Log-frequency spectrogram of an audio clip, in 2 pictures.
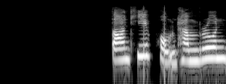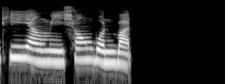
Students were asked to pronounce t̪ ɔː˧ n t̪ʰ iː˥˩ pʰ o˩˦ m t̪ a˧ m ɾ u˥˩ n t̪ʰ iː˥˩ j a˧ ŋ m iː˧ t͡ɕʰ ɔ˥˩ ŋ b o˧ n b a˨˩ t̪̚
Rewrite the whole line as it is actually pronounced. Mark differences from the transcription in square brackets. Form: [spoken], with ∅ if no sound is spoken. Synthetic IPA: t̪ ɔː˧ n t̪ʰ iː˥˩ pʰ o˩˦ m [t̪ʰ] a˧ m ɾ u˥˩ n t̪ʰ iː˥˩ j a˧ ŋ m iː˧ t͡ɕʰ ɔ˥˩ ŋ b o˧ n b a˨˩ t̪̚

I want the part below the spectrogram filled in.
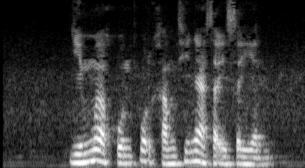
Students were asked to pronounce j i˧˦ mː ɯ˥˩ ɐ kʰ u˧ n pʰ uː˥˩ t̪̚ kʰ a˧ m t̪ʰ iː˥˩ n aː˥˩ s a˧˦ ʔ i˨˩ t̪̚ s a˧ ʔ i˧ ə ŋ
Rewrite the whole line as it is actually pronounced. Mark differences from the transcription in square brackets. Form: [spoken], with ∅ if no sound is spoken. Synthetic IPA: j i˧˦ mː ɯ˥˩ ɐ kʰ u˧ n pʰ uː˥˩ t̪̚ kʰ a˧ m t̪ʰ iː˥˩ n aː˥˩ s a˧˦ ʔ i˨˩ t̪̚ s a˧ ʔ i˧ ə [n]

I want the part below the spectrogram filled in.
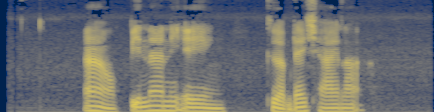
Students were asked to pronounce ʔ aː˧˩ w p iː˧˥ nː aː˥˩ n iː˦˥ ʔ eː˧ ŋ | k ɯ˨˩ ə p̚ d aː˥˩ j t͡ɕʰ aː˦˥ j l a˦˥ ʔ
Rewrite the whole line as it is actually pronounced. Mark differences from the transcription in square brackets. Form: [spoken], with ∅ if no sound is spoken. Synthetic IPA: ʔ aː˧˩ w p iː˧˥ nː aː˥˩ n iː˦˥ ʔ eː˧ ŋ | k ɯ˨˩ ə p̚ d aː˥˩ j t͡ɕʰ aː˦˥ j l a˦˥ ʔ

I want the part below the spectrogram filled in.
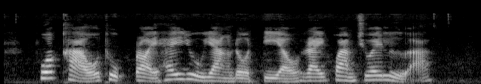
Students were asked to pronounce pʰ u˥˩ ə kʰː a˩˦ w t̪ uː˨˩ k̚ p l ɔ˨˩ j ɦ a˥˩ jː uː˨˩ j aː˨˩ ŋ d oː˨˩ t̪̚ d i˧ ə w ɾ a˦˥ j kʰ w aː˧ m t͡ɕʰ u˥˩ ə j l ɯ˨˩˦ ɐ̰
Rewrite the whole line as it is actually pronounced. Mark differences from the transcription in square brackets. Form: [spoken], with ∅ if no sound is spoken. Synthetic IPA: pʰ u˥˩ ə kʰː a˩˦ w [t̪ʰ] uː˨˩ k̚ p l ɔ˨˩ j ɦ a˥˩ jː uː˨˩ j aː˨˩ ŋ d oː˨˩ t̪̚ d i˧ ə w ɾ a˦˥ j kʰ w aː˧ m t͡ɕʰ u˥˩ ə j l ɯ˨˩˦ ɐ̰

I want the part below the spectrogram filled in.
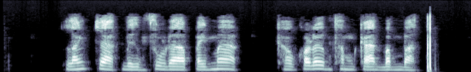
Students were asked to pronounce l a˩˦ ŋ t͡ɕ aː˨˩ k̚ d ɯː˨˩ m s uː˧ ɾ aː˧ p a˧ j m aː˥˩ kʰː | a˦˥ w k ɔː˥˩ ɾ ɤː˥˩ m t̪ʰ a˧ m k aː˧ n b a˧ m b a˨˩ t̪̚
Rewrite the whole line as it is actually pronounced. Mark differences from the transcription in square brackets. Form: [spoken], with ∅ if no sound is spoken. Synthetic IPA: l a˩˦ ŋ t͡ɕ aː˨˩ k̚ d ɯː˨˩ m s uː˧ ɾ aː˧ p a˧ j m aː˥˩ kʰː | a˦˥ w k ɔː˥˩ ɾ ɤː˥˩ m t̪ʰ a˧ m k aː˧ n b a˧ m b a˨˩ t̪̚

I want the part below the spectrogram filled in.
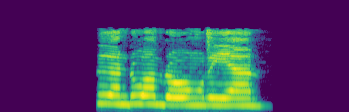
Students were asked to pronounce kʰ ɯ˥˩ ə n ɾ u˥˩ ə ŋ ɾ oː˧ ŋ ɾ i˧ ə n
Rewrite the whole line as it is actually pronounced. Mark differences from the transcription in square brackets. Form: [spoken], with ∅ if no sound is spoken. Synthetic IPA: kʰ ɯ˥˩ ə n ɾ u˥˩ ə [m] ɾ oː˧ ŋ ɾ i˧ ə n

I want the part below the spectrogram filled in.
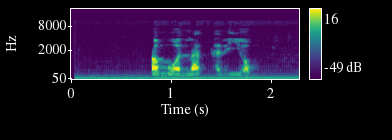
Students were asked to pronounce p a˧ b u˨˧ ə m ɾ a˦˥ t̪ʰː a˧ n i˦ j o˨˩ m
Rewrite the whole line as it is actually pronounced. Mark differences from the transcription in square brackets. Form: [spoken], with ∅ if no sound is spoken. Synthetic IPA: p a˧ [m] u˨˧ ə [n] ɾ a˦˥ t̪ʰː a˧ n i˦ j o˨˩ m

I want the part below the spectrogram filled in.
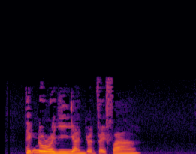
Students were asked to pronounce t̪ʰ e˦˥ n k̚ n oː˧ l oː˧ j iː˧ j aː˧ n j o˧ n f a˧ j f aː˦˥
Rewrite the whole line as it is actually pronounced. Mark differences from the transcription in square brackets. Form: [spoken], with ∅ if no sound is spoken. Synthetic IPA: t̪ʰ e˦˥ [∅] k̚ n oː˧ l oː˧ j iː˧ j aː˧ n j o˧ n f a˧ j f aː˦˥

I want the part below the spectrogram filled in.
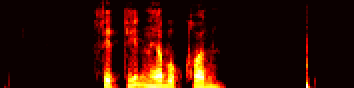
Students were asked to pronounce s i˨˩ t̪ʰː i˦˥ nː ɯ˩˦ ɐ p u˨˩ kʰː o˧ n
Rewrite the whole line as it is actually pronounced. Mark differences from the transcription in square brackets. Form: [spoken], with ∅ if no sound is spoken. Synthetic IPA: s i˨˩ t̪ʰː i˦˥ [n] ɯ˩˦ ɐ [b] u˨˩ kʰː o˧ n

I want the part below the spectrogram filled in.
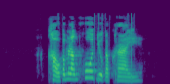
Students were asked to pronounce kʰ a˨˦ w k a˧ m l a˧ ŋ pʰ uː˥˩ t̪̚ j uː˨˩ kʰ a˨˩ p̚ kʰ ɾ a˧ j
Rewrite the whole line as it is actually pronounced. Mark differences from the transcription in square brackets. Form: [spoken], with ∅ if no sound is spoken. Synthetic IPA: kʰ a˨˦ w k a˧ m l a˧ ŋ pʰ uː˥˩ t̪̚ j uː˨˩ [k] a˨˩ p̚ kʰ ɾ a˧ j

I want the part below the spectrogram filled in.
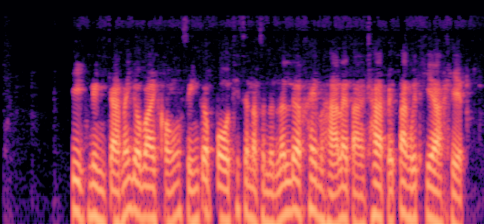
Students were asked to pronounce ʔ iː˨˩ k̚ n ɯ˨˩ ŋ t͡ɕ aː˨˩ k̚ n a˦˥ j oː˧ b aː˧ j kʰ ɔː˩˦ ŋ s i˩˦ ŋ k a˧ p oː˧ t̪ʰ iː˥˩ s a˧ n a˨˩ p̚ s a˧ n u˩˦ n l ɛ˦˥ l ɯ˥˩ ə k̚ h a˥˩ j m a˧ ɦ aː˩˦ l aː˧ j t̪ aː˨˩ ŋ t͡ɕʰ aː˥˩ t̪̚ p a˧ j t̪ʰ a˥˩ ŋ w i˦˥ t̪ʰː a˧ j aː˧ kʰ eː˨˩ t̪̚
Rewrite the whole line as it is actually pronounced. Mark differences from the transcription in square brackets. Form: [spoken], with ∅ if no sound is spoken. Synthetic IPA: ʔ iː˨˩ k̚ n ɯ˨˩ ŋ t͡ɕ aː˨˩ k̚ n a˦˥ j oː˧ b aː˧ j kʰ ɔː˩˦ ŋ s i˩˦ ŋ k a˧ p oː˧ t̪ʰ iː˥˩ s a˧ n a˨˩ p̚ s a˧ n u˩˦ n l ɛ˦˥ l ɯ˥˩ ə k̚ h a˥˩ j m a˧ ɦ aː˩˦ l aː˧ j t̪ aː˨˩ ŋ t͡ɕʰ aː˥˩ t̪̚ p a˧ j [t̪] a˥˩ ŋ w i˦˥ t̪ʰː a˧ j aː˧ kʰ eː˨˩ t̪̚

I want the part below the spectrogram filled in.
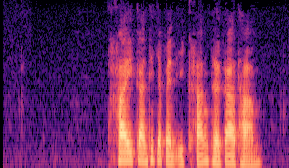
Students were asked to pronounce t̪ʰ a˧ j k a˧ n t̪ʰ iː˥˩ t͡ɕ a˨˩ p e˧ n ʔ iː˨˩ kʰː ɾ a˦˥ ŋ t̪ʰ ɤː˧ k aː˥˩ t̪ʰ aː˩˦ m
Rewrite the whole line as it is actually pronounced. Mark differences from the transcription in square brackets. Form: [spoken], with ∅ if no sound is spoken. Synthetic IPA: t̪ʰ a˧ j k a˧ n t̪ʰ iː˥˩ t͡ɕ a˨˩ p e˧ n ʔ iː˨˩ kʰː ɾ a˦˥ ŋ t̪ʰ ɤː˧ k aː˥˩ t̪ʰ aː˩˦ m

